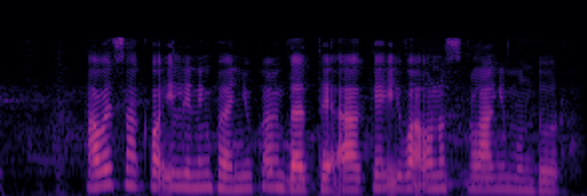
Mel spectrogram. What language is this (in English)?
Javanese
